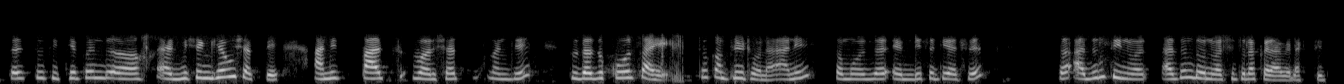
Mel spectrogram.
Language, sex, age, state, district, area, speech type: Marathi, female, 18-30, Maharashtra, Akola, rural, conversation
